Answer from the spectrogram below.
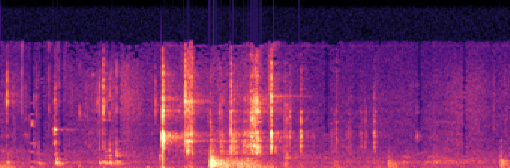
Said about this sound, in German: Und ich ähm, fange schon mal an, hier so ein bisschen mal was einzugießen.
